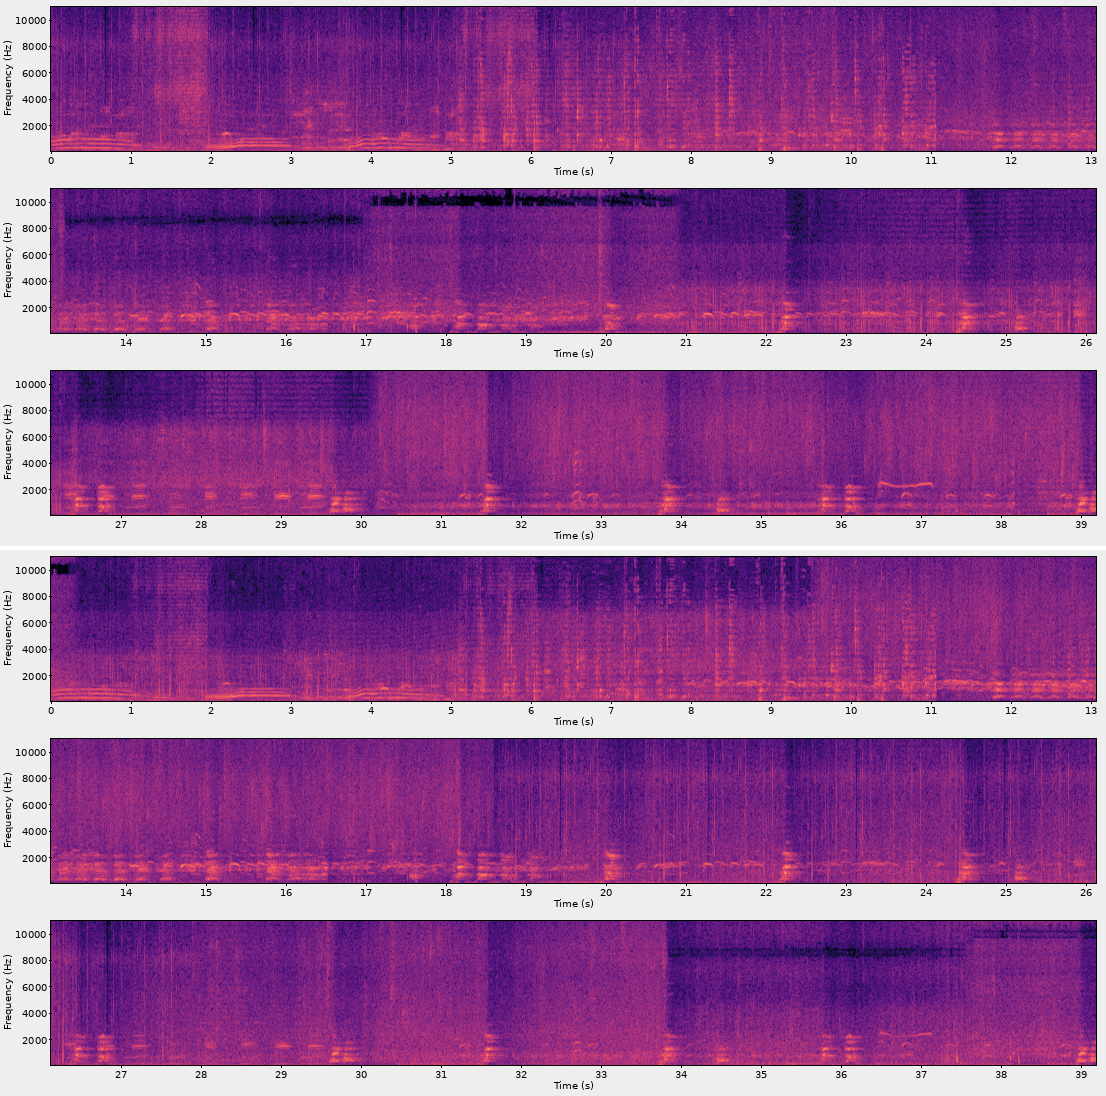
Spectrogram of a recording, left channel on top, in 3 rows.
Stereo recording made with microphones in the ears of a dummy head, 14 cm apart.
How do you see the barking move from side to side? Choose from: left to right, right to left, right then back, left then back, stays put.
right then back.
